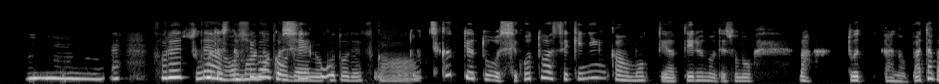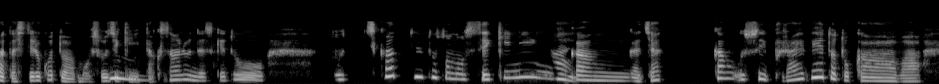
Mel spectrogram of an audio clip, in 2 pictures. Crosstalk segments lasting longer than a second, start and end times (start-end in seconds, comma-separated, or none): 1.8-3.4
